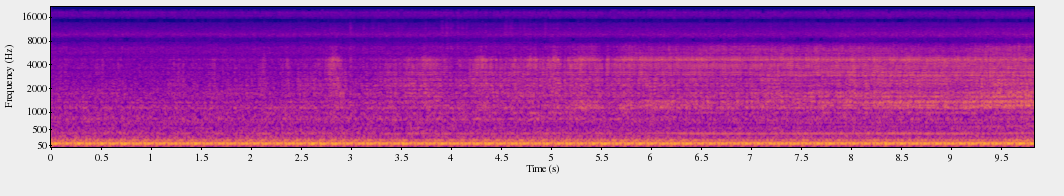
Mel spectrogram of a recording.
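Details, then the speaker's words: Ford Mustang GT V8 idling just after start while bleeding power steering: steady rumble with a thin whine that grows after running a second; owner believes an air bubble trapped in the pump, which turning wheels lock to lock can often work out. "so you can see that the pump started to make even more noise after it was running for a second and a lot of times I believe that's an air bubble that's trapped in there"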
